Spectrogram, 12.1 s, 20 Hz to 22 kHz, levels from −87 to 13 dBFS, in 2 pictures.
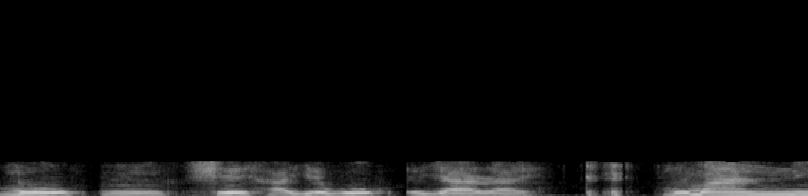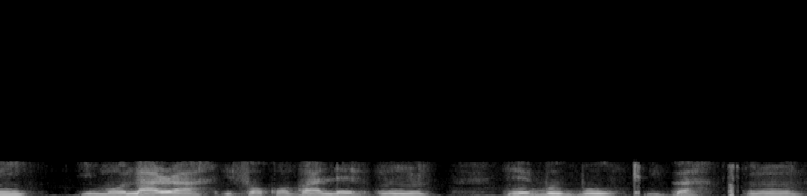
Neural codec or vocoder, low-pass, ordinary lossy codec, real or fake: codec, 24 kHz, 3 kbps, HILCodec; 7.2 kHz; AAC, 16 kbps; fake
